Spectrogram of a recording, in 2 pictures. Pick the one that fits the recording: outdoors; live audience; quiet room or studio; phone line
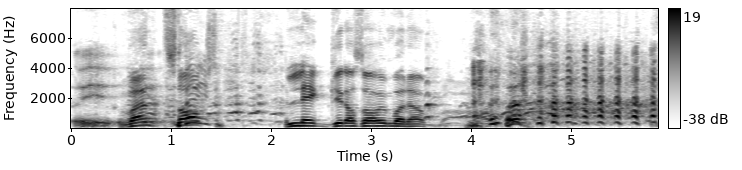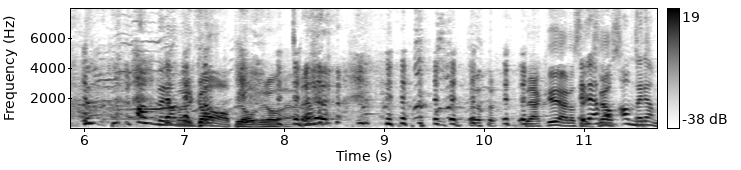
live audience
